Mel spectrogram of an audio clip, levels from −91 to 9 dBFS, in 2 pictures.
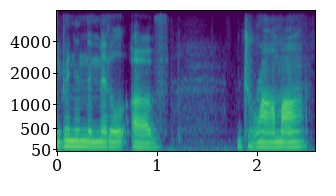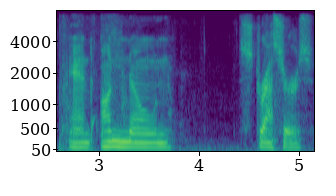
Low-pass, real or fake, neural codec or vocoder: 7.2 kHz; real; none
